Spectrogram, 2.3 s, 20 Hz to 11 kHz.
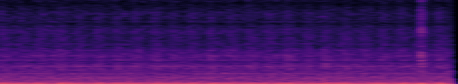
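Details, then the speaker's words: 1952 Ferguson TO-30 with Continental Z-series four-cylinder, before rebuild, known bad water pump: even, steady idle with no knocks or misses and good oil pressure, but it starts smoking and the smoke gradually gets worse. "see it sounds good it is starting to smoke a little bit and gradually getting"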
